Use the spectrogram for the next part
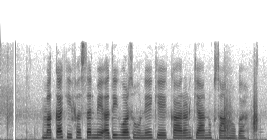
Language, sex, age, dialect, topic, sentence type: Hindi, female, 18-24, Garhwali, agriculture, question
